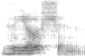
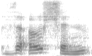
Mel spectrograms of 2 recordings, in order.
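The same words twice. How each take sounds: First: The word 'the' has long E linking with Y. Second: The word 'the' has a short relaxed vowel. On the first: "with a long E and a Y connecting to the vowel in ocean" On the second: "Instead of the ocean"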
